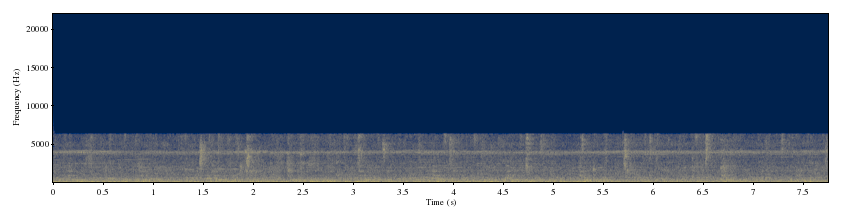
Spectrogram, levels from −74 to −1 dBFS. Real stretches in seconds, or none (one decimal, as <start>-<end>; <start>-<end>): 0.0-2.2; 2.9-7.8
